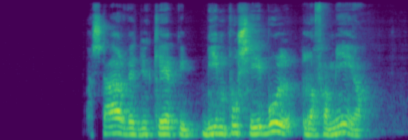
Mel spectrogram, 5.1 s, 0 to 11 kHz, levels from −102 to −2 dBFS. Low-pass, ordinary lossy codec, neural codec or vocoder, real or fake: 9.9 kHz; none; none; real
